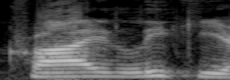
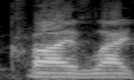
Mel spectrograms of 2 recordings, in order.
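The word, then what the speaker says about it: Crye-Leike: it's not pron pronounced cry Ley or cry likey it's actually pronounced cry like like cry like a baby and they're very popular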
